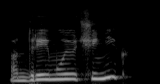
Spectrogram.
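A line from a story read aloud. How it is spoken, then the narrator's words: Even-voiced explanation. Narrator (Russian): тем же ровным голосом пояснил Зимородинский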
